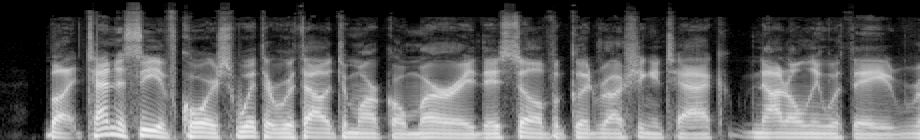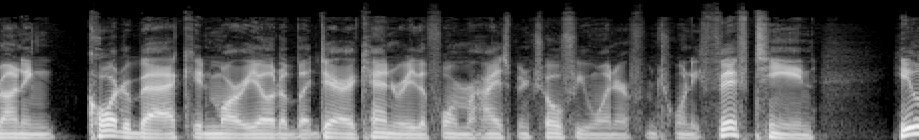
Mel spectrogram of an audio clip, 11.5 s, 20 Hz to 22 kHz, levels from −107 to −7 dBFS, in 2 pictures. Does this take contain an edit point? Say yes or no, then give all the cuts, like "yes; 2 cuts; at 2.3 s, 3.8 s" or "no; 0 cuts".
yes; 1 cut; at 6.2 s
